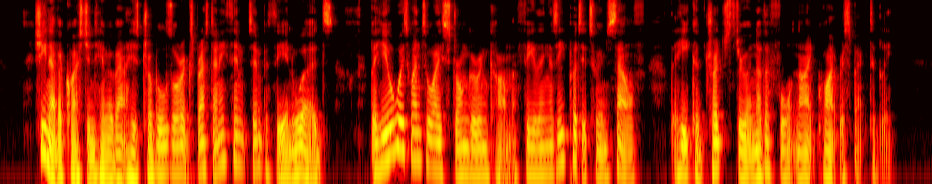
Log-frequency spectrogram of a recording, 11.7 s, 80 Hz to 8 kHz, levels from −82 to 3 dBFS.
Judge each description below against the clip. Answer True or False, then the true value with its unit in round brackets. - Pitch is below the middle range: True (100 Hz)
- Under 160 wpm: False (190 wpm)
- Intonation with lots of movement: False (4.2 semitones)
